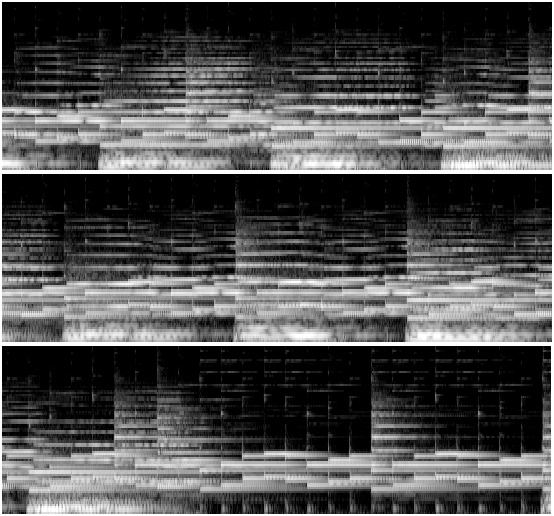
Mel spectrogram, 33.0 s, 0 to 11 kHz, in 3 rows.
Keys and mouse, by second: 0.5 ctrl+Tab, 1.7 f, 2.7 f, 3.4 f, 5.3 f, 7.3 f, 8.3 click, 9.0 ctrl+Tab, 10.2 click, 11.2 f, 11.7 ctrl+Tab, 13.2 click, 15.6 f, 16.1 f, 17.3 f, 18.1 ctrl+z, 21.1 f, 22.0 ctrl+Tab, 24.5 f, 24.9 ctrl+Tab, 31.6 click, 32.2 middle click.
